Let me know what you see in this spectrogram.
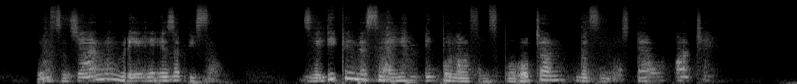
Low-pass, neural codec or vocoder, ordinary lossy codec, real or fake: none; codec, 44.1 kHz, 0.9 kbps, DAC; none; fake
